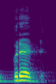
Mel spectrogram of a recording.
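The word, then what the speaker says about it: bread: है जैसे देखो बी आर ई ए डी ब्रेड ठीक है तो अब यहां देखो ए साइलेंट हो गया ईडी जैसे अब अगर मैं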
